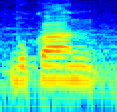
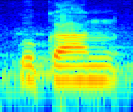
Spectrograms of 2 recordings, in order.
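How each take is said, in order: The two takes are said the same way.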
